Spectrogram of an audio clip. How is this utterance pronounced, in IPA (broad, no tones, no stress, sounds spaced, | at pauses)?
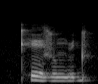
kʰ e z u ŋ ʉ d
